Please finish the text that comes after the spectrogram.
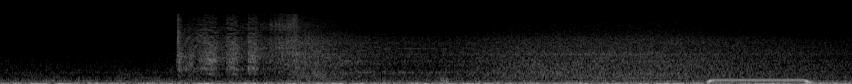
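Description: A car engine in the video game Three Fourths Home, set in Nebraska, cranks into life with a sudden broadband burst, then settles into a steady, fairly loud idle rumble under a constant wash of ambient noise.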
